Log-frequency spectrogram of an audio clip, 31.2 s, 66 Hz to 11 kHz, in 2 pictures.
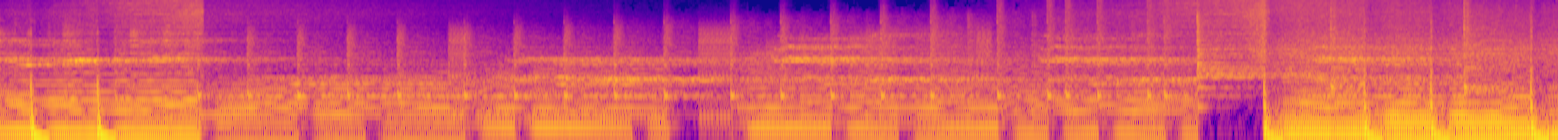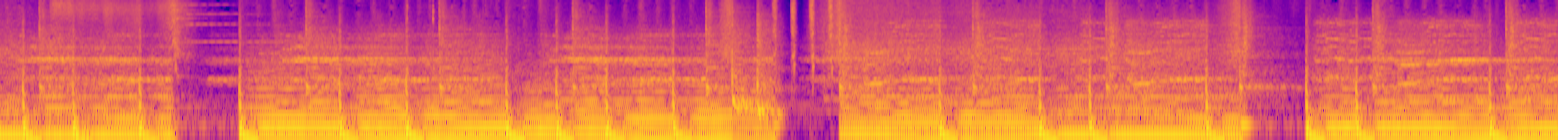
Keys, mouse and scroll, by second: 0.7 right click, 2.2 z, 2.9 z, 3.3 c, 19.0 KP_Decimal, 19.4 ctrl+s, 22.7 z, 23.4 z, 27.7 c, 29.9 i.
